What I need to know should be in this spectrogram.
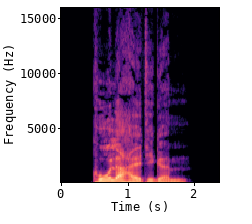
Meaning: inflection of kohlehaltig: 1. strong/mixed nominative/accusative feminine singular 2. strong nominative/accusative plural 3. weak nominative all-gender singular
- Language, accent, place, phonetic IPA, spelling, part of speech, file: German, Germany, Berlin, [ˈkoːləˌhaltɪɡə], kohlehaltige, adjective, De-kohlehaltige.ogg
